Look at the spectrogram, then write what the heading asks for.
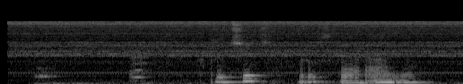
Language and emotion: Russian, sad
